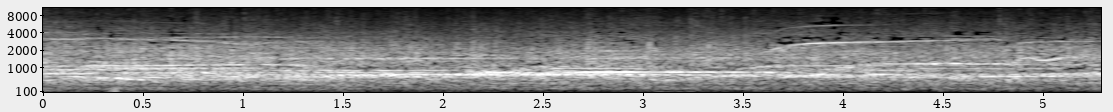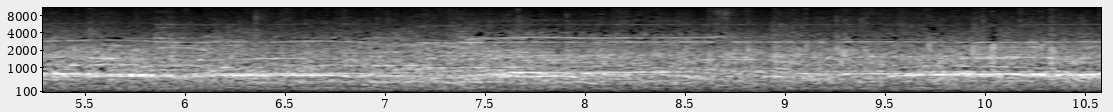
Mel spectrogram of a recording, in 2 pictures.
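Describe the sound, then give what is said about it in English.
A large crowd applauds steadily after a song, the dense clapping holding at a loud, even level throughout, with cheering and whistle-like cries rising above it. “Boy, this crowd loved it.”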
